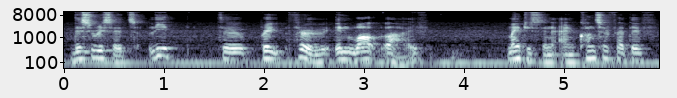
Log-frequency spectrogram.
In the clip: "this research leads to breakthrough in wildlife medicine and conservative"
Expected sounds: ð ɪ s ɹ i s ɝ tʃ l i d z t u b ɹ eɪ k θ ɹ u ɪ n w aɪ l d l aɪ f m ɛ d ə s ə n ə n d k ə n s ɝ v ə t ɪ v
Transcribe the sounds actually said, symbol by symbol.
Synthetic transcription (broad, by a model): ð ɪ s ɹ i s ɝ s l i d t u b ɹ eɪ k θ ɹ u ɪ n w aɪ l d l aɪ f m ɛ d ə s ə n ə n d k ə n s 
